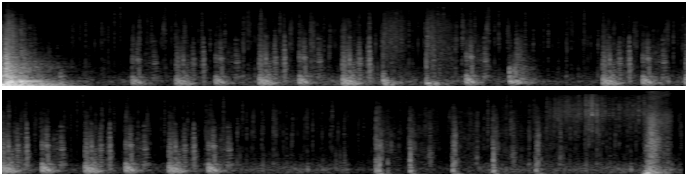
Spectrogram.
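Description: Footsteps thud steadily on creaky wooden boards.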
